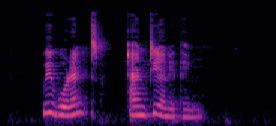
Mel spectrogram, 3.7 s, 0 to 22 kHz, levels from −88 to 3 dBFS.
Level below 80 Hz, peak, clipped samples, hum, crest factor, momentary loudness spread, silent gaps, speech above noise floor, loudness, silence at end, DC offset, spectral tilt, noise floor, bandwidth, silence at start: -84 dBFS; -12 dBFS; under 0.1%; none; 26 dB; 15 LU; none; 45 dB; -32 LUFS; 1 s; under 0.1%; -1 dB/octave; -79 dBFS; 16 kHz; 0.6 s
